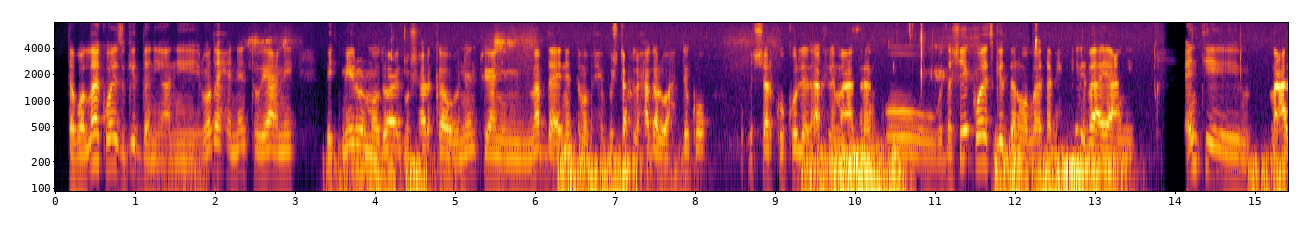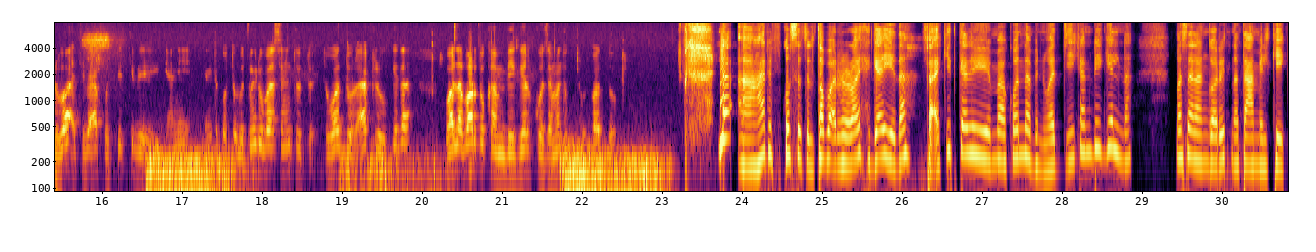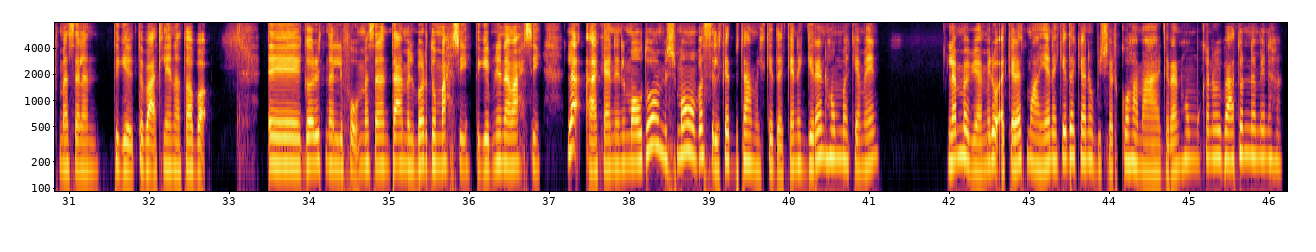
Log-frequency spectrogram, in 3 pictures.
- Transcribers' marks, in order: tsk; in English: "cake"
- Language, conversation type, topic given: Arabic, podcast, ليش بنحب نشارك الأكل مع الجيران؟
